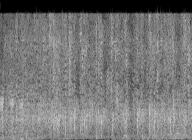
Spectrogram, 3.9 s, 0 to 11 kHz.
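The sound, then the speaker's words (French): Sustained audience applause during a 21 October 1982 dialogue between Béranger and Villers, a dense, steady wash of many hands clapping at once with a crackly texture, holding at a fairly loud, even level throughout. “Arrêtez d'applaudir bêtement.”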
